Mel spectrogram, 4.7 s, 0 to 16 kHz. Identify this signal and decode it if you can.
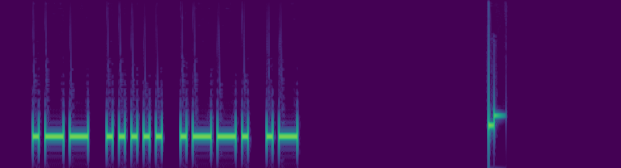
Morse code, heard as a keyed tone, about 26 wpm, 700 Hz. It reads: W5PA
